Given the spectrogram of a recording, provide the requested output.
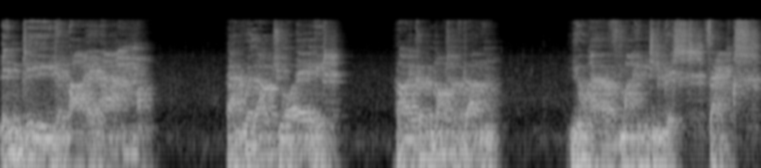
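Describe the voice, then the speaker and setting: A man does a put-on character voice at a very slow pace, with strong echo and faint music in the background. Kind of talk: archaic epic speech. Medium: game stream. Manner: grand, formal.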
